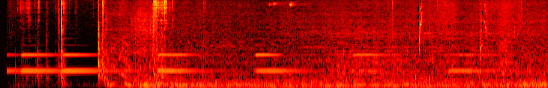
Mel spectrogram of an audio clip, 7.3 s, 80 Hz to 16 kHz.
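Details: 1993 Toyota Corolla cold start at 7 degrees; cranks, catches and idles unevenly and lumpy with a chime on and off; no check engine light, only below freezing, milder on 93 octane, clears after 45 seconds.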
